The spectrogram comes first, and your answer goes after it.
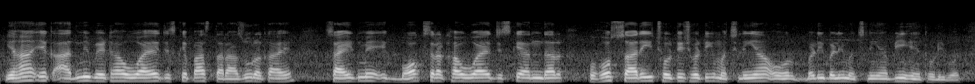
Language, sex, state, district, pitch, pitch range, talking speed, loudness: Hindi, female, Bihar, Bhagalpur, 155 Hz, 145-160 Hz, 190 wpm, -17 LUFS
